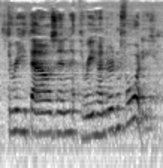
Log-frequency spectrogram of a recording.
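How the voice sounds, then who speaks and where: A woman's voice: medium pitch, unhurried, close to an everyday voice. A woman playing a resentful, bookish adult daughter in a stage play, speaking with wordy sarcasm. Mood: dry. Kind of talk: live stage play acting. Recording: echoey hall, distant mic, faint noise.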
